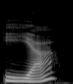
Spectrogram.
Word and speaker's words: Oia: which is a site of Santorini spelled O-I-A, but pronounced Ia.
